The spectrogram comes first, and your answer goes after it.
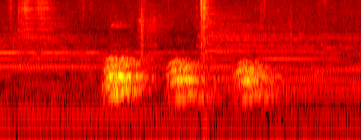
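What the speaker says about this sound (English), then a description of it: "Trying to look at the mic, see how much noise the dogs are making on it." Dogs in a room bark three times in quick succession, loud and close to the mic, over a steady low electrical hum.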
